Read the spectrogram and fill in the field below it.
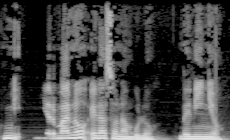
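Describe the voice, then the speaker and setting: A woman co-hosts a podcast, chatting casually, telling stories in which she acts out scenes and laughing often. Her low voice is mellow at normal speed, with no room sound and soft music in the background.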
